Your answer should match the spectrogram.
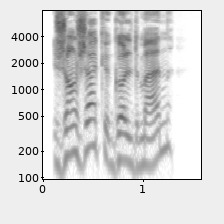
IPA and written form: ʒɑ̃ ʒak ɡɔldˈman (Jean-Jacques Goldman)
